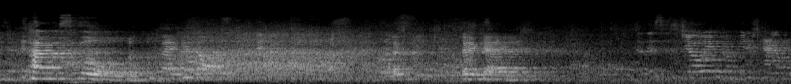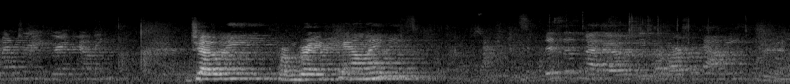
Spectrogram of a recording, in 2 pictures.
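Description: A man speaks calmly through a microphone and loudspeakers in a large, echoing hall.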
